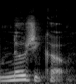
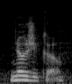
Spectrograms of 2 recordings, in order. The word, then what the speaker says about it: Nojiko: Oh, Alex says emphasis on the first syllable, Nojiko. Right? Did I get it? I always forget that. Nojiko.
